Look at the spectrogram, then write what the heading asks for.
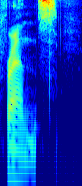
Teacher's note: it just sort of becomes an NZ sound.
